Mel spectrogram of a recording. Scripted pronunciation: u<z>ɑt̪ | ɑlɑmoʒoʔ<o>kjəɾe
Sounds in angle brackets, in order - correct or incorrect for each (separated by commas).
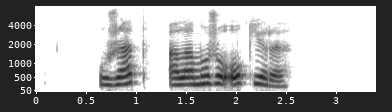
incorrect, correct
